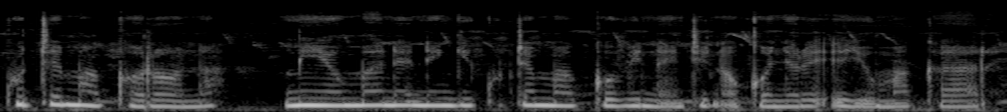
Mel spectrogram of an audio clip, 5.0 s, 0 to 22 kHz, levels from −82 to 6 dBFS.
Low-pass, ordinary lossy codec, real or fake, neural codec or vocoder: 14.4 kHz; none; real; none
